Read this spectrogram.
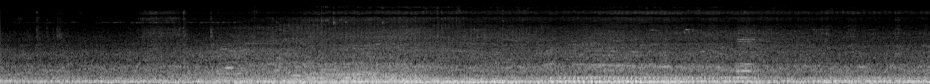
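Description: Motorcycles and rickshaws pass along a busy street.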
